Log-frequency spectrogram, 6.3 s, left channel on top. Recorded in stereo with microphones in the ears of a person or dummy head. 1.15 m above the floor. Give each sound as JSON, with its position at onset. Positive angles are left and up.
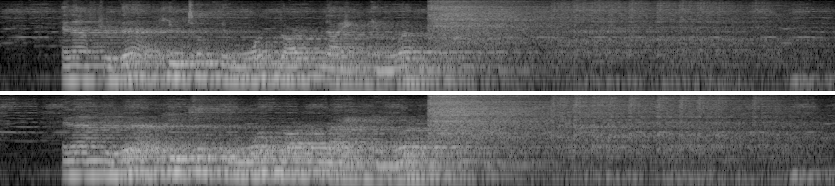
{"t": 0.5, "sound": "a man speaking", "side_deg": 60, "distance_m": 1.4}
{"t": 3.2, "sound": "frying", "side_deg": -10, "distance_m": 3.5}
